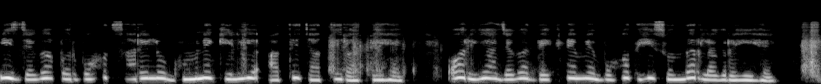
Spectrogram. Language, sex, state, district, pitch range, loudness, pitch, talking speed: Hindi, female, Bihar, Supaul, 210-280 Hz, -14 LUFS, 240 Hz, 175 wpm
